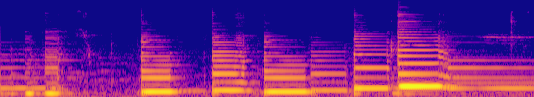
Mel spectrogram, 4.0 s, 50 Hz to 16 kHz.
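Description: Acoustic guitar, without its capo, playing a single-note riff, starting about a second in. Picked notes fall on the D string's 10th and 13th frets, then the G string's 12th, then the B string's 11th fret, which slides back to the 8th and rings.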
